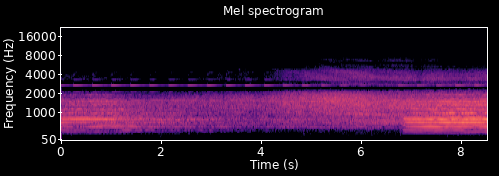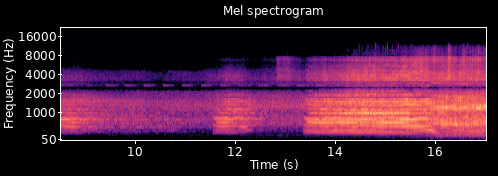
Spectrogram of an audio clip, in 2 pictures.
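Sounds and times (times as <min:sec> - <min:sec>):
rushing noise of train: 0:00.0 - 0:17.0
locomotive air horn blasts: 0:06.8 - 0:09.1, 0:11.6 - 0:12.4, 0:13.4 - 0:16.0.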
